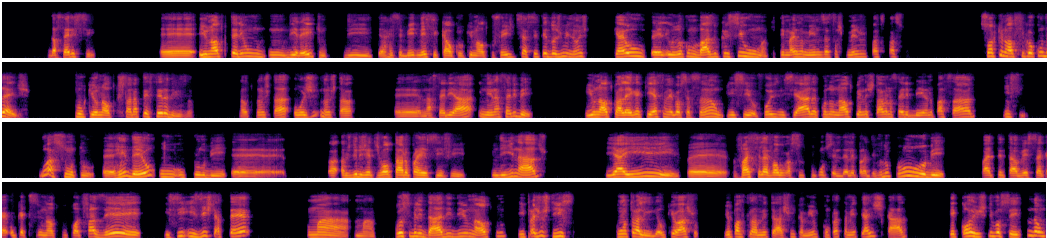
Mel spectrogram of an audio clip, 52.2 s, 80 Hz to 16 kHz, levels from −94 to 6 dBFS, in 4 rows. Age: 20-39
